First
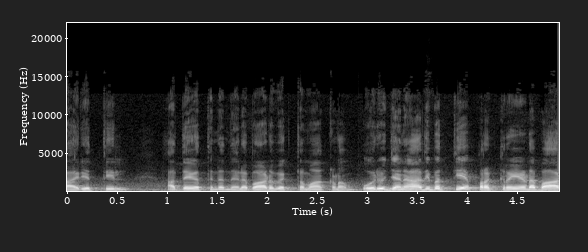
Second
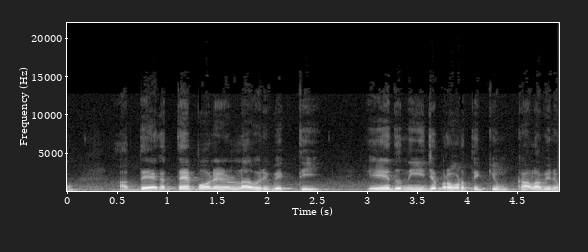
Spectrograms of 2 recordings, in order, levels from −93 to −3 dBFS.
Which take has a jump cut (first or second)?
first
